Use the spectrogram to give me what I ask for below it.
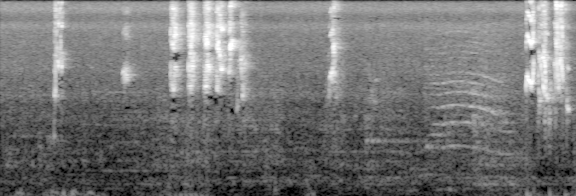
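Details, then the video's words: Blue opaline and parblue euwing opaline lovebirds heard in the morning, sharp high chirps in short rapid clusters, a lone squeak midway, then a loud shrill burst at the end; faint low thumps underneath. "Lovebird Chirping Sounds"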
